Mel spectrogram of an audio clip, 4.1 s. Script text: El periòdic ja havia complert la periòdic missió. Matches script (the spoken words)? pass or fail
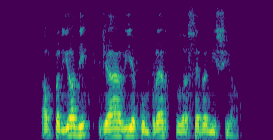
fail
